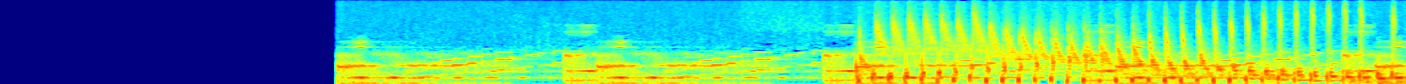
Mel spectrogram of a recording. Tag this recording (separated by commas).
Drum machine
